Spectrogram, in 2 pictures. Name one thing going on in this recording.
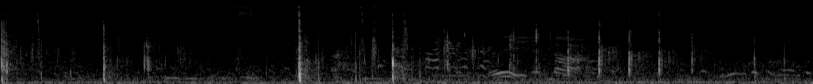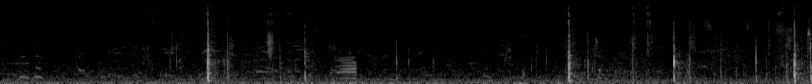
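Tennis rackets strike a ball with sharp pops.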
